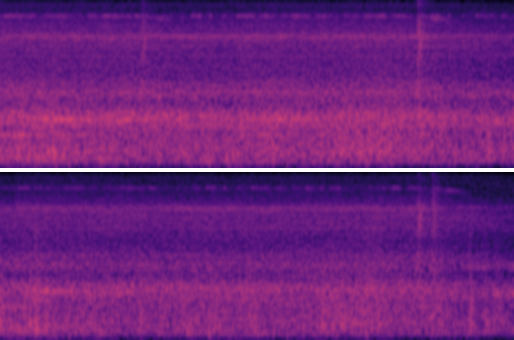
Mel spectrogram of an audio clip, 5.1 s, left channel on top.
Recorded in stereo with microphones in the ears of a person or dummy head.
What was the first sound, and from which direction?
Only background noise.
